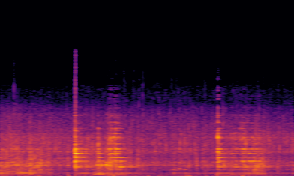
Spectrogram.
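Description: A metal spoon clinks and scrapes against a metal pot.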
